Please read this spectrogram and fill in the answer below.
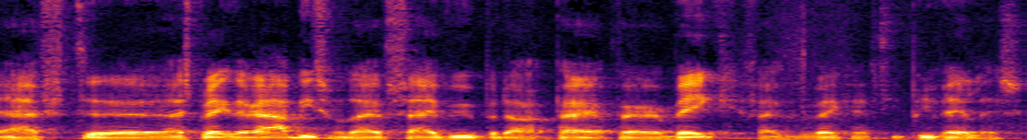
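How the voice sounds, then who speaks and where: At a moderate pace, a man with a very deep, low voice speaks with ordinary pitch variation and audible room echo. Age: 50s. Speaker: former emigrant. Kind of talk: interview. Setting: in person.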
